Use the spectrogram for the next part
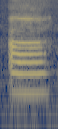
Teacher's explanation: vokal depan rendah, tak bulat, dan membuka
